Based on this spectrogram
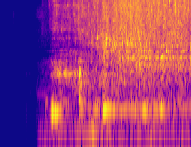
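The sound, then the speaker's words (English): A toilet flushes, starting abruptly after a brief silence and roaring steadily with rushing, gurgling water until the end, with no voices present. “We're going to play Flush It Friday, Professor.”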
